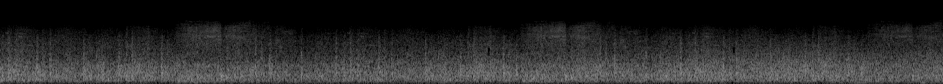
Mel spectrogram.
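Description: Steady rushing running noise of a moving electric commuter train, heard from on top of it, with a brief higher hiss returning every three to four seconds.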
